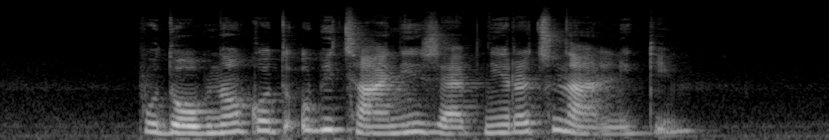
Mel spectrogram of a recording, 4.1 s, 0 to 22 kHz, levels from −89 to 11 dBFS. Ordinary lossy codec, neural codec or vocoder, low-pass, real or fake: none; vocoder, 44.1 kHz, 128 mel bands every 512 samples, BigVGAN v2; 19.8 kHz; fake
